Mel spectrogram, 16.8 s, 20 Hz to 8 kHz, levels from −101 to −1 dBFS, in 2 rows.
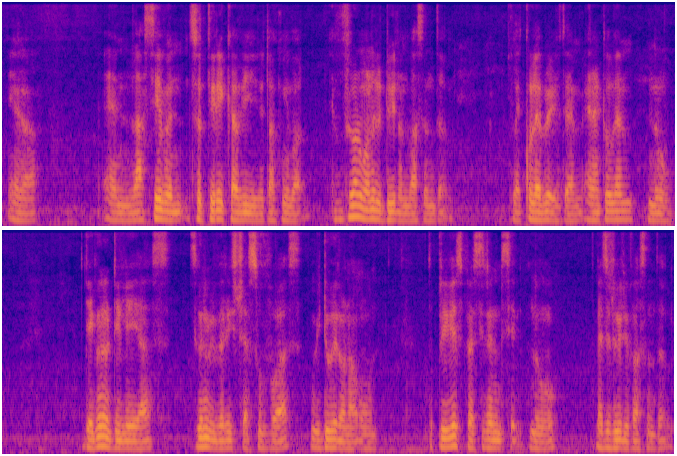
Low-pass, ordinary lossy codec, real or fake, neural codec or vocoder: none; none; fake; codec, 16 kHz, 8 kbps, FreqCodec, smaller model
